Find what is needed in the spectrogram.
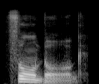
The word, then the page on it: faubourg: British English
